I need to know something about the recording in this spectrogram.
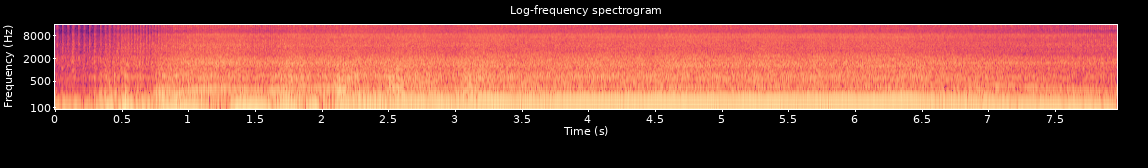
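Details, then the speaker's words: Freshly restored 1967 Alfa Romeo Giulia Sprint GT Veloce, 1600 engine, not yet tuned or timed: revs up and settles with a light fast ticking over the exhaust; tappet noise, buckets to be re-shimmed after run-in. "So you can hear it's a little bit tappety, and these engines are known for being a little bit noisy in the cams"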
